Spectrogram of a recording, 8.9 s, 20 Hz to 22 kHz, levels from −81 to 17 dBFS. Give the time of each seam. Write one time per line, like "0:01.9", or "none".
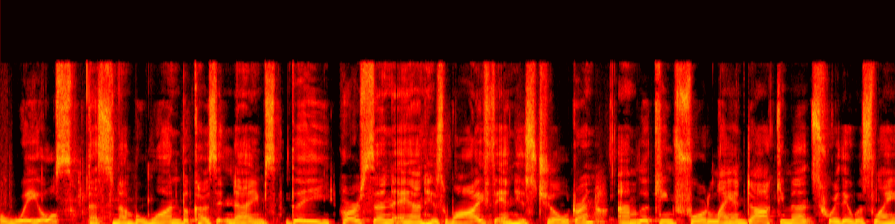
0:06.4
